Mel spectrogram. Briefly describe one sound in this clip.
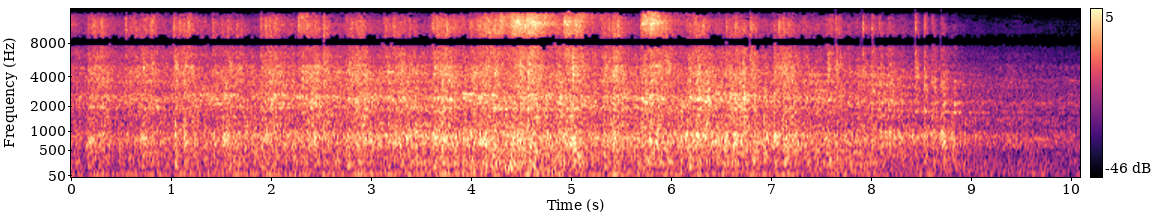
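A passenger train rushes past close by, its wheels rumbling and clattering on the rails.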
